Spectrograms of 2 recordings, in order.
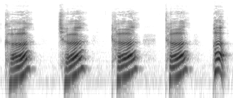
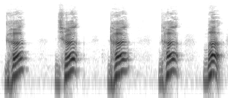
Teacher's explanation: ಅದೇ ರೀತಿ ಎರಡನೇದು ಮಹಾಪ್ರಾಣ ಅಂತ ಕರೀತೀವಿ ಮಹಾಪ್ರಾಣದಲ್ಲಿ ಕೂಡ 10 ಅಕ್ಷರಗಳು ಬರುತ್ತೆ ಹೆಚ್ಚು ಉಸಿರಿನಿಂದ ಉಚ್ಚರಿಸುವ ಅಕ್ಷರಗಳು ಅಂದ್ರೆ ಎರಡು ಮತ್ತು ನಾಲ್ಕನೇ ವರ್ಗದ ಅಕ್ಷರಗಳಿಗೆ ಮಹಾಪ್ರಾಣ ಅಕ್ಷರಗಳು ಅಂತ ಕರೀತೀವಿ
